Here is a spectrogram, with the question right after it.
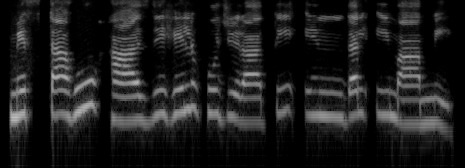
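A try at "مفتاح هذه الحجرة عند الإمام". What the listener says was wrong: Very good.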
